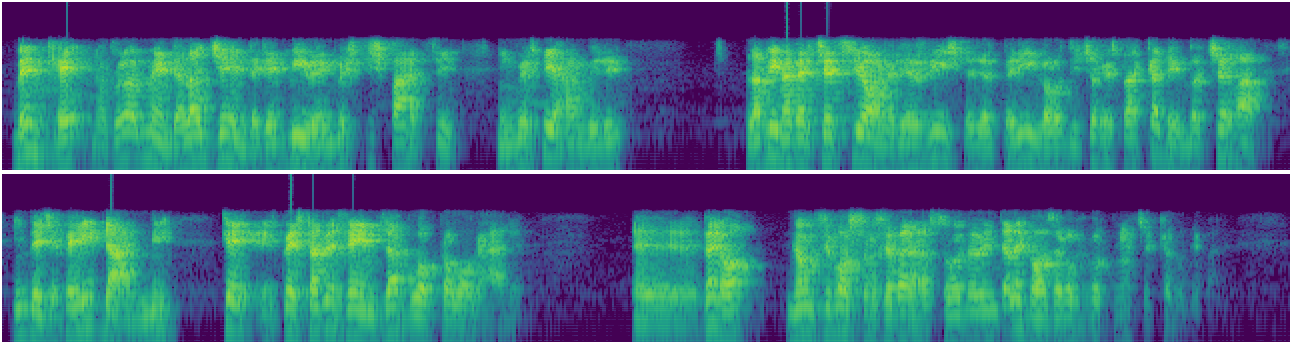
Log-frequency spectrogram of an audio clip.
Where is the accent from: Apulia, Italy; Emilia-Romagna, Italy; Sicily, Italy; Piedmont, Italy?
Sicily, Italy; noi da siciliani che ci dobbiamo spostare in aereo perché viviamo in una zona dove ci hanno privato dei treni, di tante cose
